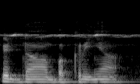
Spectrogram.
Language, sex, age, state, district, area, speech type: Dogri, male, 18-30, Jammu and Kashmir, Reasi, rural, spontaneous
